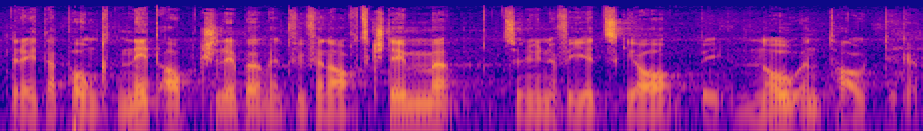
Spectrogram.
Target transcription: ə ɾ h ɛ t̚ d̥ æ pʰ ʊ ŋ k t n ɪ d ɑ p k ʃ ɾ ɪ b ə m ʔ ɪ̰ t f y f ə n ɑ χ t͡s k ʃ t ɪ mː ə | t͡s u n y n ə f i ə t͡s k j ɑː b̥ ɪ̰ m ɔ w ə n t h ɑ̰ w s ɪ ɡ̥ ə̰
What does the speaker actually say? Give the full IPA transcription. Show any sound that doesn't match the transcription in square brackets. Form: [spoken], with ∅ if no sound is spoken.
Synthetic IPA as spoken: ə ɾ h ɛ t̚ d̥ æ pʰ ʊ ŋ k t n ɪ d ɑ p k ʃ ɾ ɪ b ə m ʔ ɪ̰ t f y f ə n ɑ χ t͡s k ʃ t ɪ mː ə | t͡s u n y n ə f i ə t͡s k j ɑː b̥ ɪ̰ [n] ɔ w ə n t h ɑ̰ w [t] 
